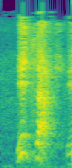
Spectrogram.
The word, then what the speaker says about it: Yitzhak: Yitzhak is the Hebrew way of pronouncing it.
